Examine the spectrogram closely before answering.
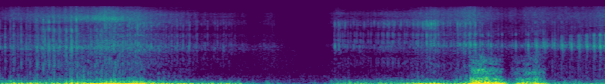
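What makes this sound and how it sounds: Long red nails scratch and rub along the ridges of a black, ribbed, hollow plastic corrugated hose. The result is a continuous raspy, rustling scrape with a low rumbling undertone and a bright, hissy edge. It pauses briefly near the middle, then resumes and swells before tapering off.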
